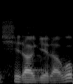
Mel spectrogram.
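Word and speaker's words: しらぎ: 그래서 신라 유적을 보게 되면 제가 마음대로 한 것이 아니라 이것은 상인주어 신보에 실린 것인데 여기에 카라카미 시라기 진자, 시라기라고 하는 것은 신라를 시라기라고 발음을 하게 됩니다.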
